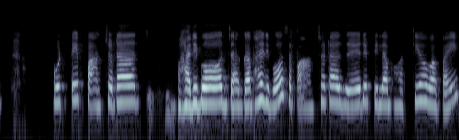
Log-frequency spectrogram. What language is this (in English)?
Odia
